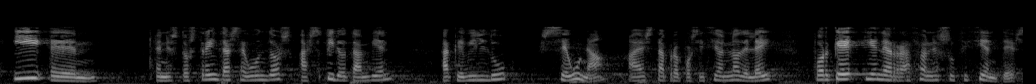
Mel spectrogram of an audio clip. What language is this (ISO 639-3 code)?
spa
